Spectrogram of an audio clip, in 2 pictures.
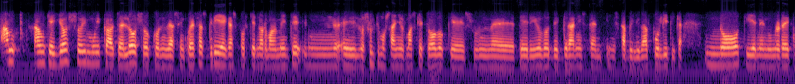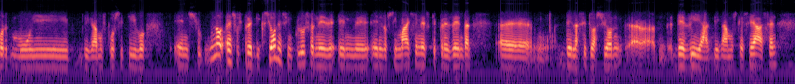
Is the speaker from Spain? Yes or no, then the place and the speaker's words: no; Greece; yo soy griego y obviamente sigo muy cerca a las elecciones griegas y la política griega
